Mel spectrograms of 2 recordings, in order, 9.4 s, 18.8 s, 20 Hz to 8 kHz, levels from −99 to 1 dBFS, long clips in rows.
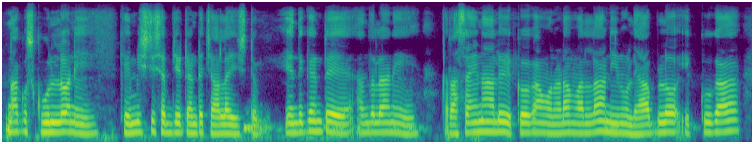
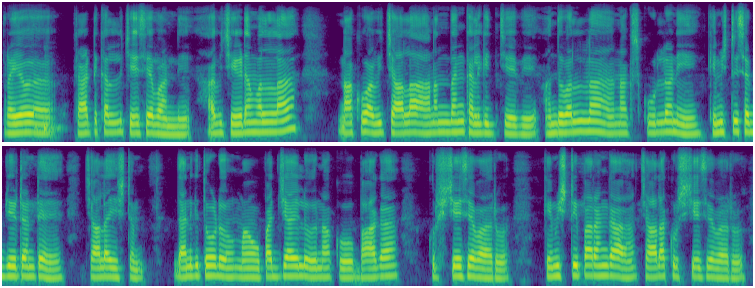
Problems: none marked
